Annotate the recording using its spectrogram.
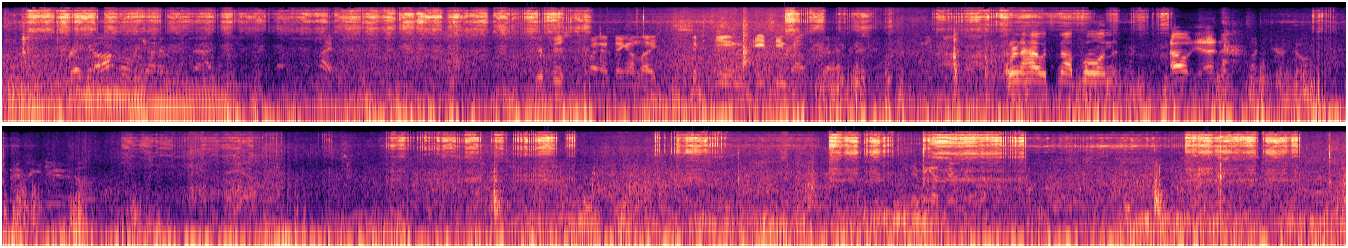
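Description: Water churns and splashes behind a moving boat.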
